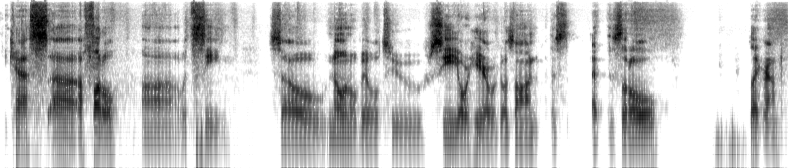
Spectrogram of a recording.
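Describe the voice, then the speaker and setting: Bright-voiced man narrating a roleplay. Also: lowish voice, level tone, unhurried, low-quality recording. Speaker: roleplay game player. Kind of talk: improvised third-person narration of a tabletop roleplay.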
